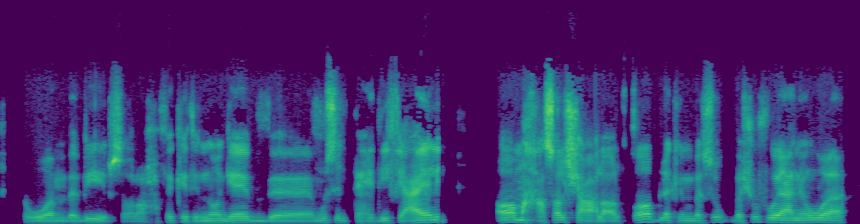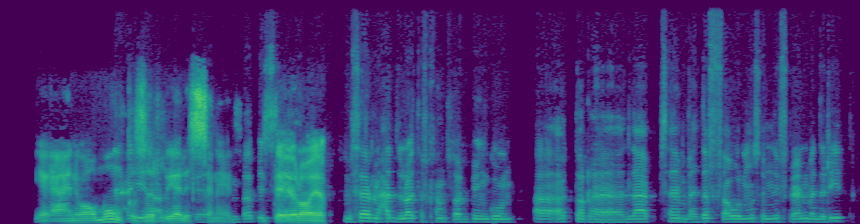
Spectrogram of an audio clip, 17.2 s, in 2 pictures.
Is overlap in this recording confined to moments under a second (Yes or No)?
No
